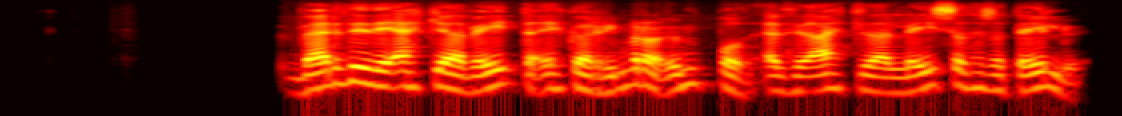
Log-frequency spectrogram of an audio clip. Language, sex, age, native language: Icelandic, male, 30-39, Icelandic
